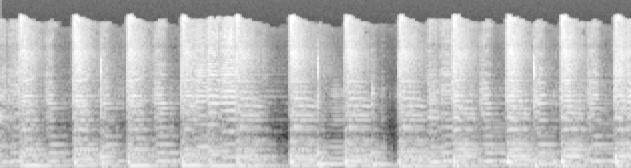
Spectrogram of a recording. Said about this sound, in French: Ce que vous entendez, c'est le générique de l'émission de Stephen Colbert, le late show le plus regardé des États-Unis sur CBS.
